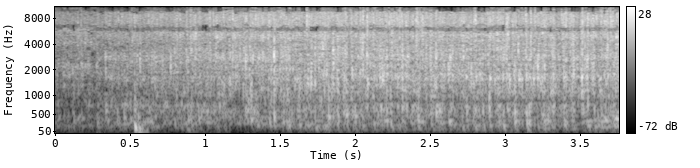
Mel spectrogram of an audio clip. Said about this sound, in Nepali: यत्रो पानी आइरहेको छ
